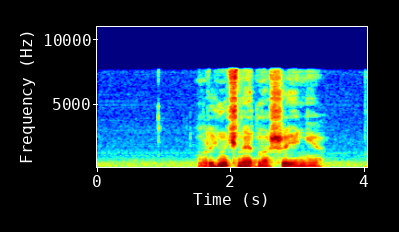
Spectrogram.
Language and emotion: Russian, sad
